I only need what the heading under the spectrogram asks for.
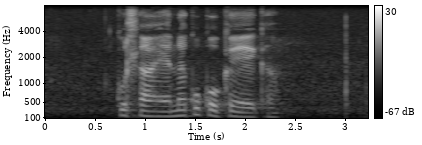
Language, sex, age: Tsonga, male, 21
